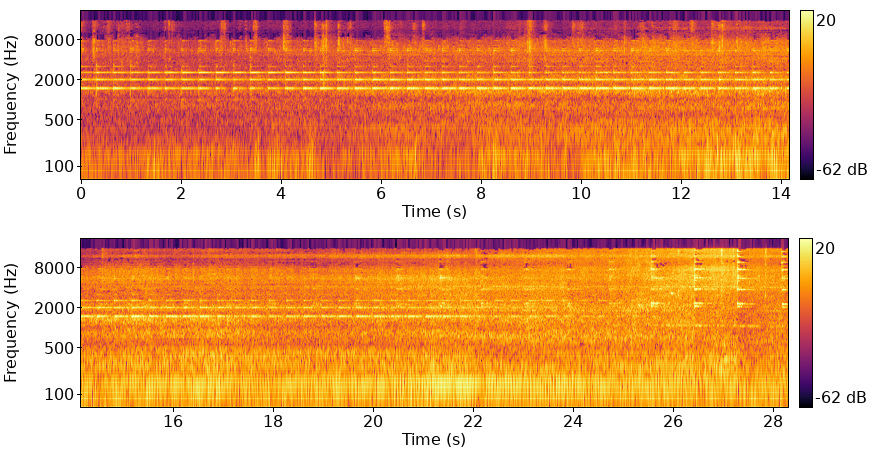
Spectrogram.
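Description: A train passing close by: a steady high-pitched tone over a low rumble for the first half, then the rumble grows louder as the train draws level, with wheel clicks near the end.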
